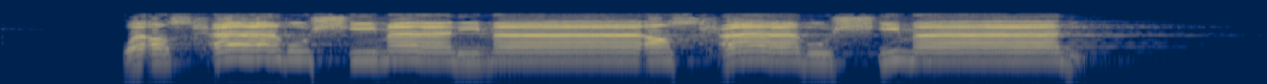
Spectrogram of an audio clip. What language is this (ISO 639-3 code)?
ara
